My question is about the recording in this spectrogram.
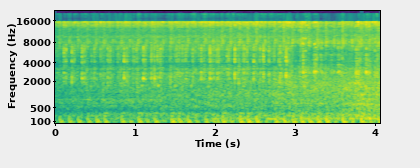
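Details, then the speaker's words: Freshly rebuilt Honda Revo Absolute engine idling during break-in run: steady, even single-cylinder idle about two pulses a second, faint carburetor hiss; engine runs smoothly. "Ya, untuk di bagian mesin ini sudah lembut, bisa teman-teman dengarkan."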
